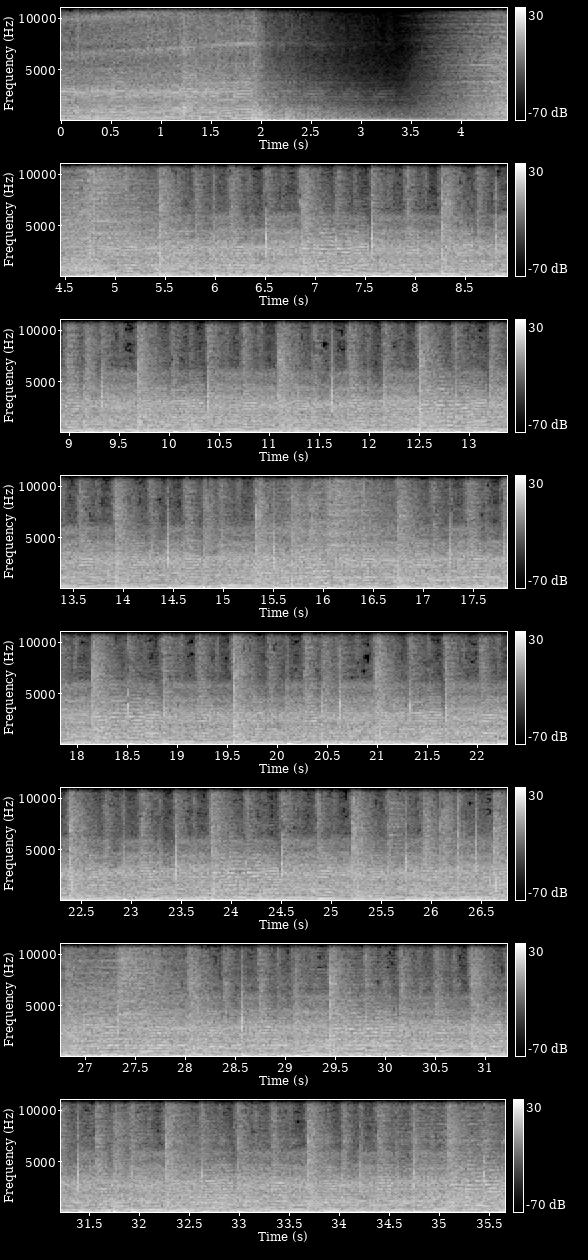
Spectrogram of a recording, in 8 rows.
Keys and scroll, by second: 0.2 ctrl+=, 13.9 shift+Right, 22.2 shift+Left, 26.3 ctrl+0, 26.6 ctrl+-, 34.3 ctrl+z.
